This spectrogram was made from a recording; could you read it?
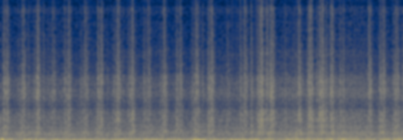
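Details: KAMAZ diesel engine's first start after a major overhaul: even low clatter with steady rapid ticking at idle and no knocks or misses; the engine idles smoothly.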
